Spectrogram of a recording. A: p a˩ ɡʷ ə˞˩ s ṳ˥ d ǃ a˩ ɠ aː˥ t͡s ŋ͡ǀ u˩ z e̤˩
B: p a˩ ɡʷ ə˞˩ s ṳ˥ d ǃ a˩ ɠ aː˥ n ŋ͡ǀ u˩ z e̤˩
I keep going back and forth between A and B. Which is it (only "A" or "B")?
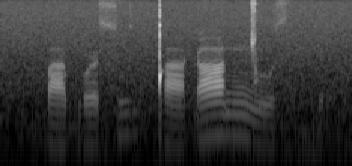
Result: B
